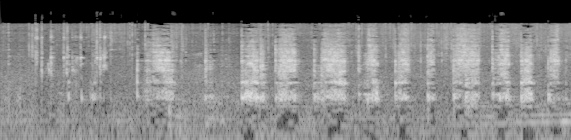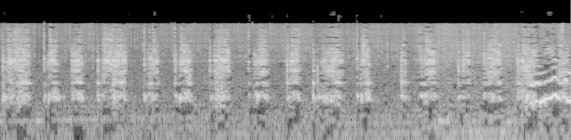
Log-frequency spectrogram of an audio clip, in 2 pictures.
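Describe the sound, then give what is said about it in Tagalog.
Garlic and onion sauté in a hot pan as the base for squash in coconut milk, a loud steady sizzle. Many quick metallic scrapes of stirring break through it in an uneven rhythm from start to end. “Pag mainit na, ilalagay na natin ang bawang at sibuyas.”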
